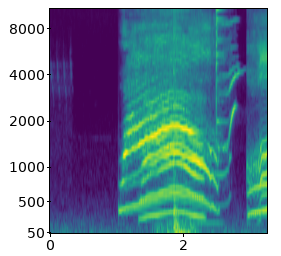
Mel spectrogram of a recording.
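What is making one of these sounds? A young girl cries out in a long, whiny voice.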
